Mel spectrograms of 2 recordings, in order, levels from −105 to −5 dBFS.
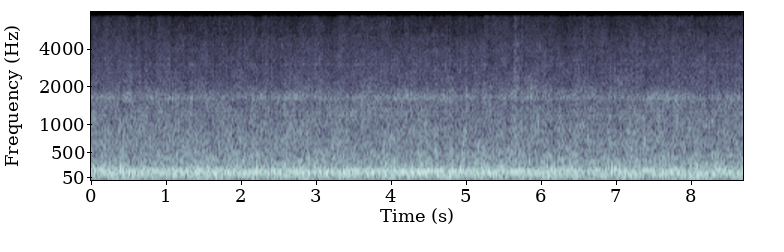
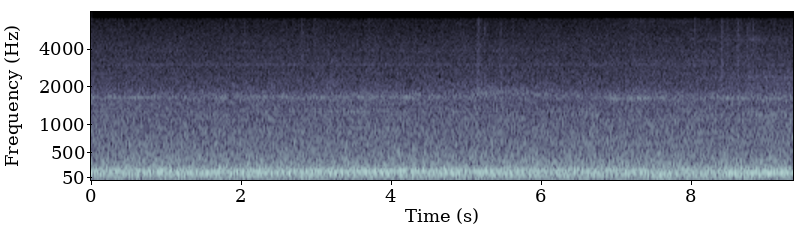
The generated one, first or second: first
